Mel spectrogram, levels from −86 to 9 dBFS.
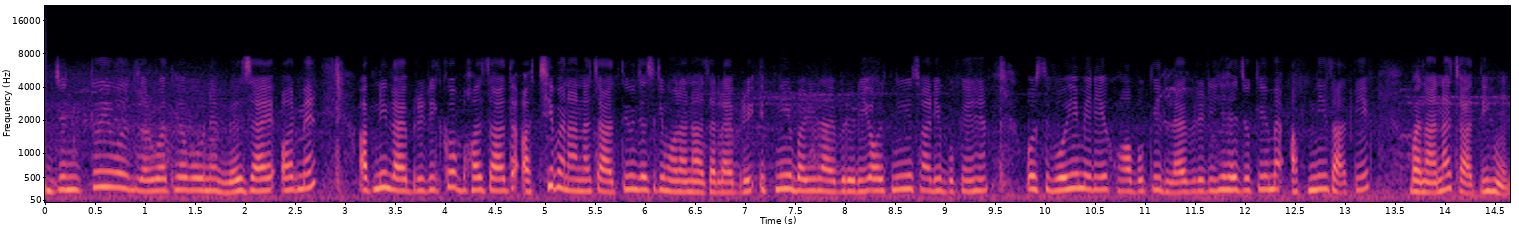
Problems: none marked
